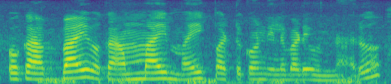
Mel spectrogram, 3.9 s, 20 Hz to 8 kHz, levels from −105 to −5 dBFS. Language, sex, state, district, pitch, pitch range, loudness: Telugu, female, Telangana, Hyderabad, 210 Hz, 190-225 Hz, -18 LUFS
